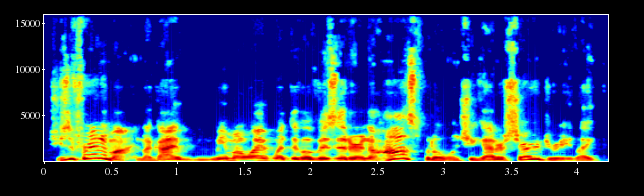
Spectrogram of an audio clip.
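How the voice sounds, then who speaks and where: A man's voice: sits high, huge pitch swings, racing, pushed and bright, no room sound. A middle-aged man telling stories casually as a podcast guest, chatty and informal, repeating phrases for emphasis. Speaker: podcast guest, teacher and writer. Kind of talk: casual conversational storytelling.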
